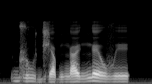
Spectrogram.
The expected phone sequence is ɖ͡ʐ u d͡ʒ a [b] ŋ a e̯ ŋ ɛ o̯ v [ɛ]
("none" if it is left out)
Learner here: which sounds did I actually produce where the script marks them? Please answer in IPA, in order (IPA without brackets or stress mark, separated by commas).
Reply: b, e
